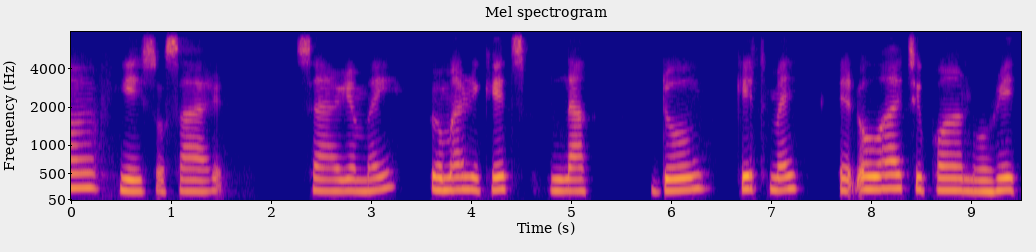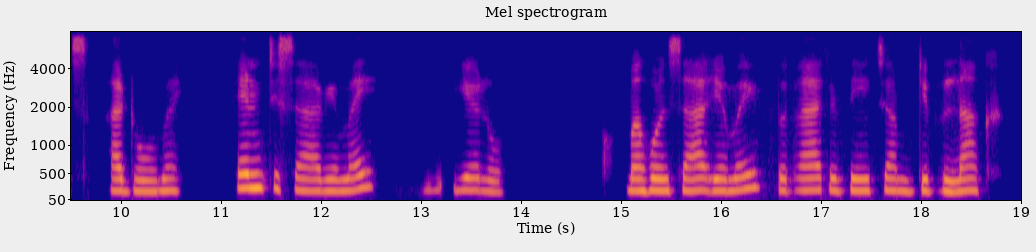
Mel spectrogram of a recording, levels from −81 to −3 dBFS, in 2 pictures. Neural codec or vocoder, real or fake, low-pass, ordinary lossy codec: codec, 16 kHz, about 1 kbps, DyCAST, with the encoder's durations; fake; 7.2 kHz; Opus, 32 kbps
